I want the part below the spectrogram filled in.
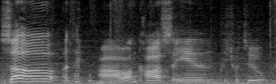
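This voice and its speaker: A man speaks with a Malaysian accent. His pitch is high, with very wide pitch swings. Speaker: card game content creator. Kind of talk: tutorial. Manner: fast; halting, with fillers and repeats.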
